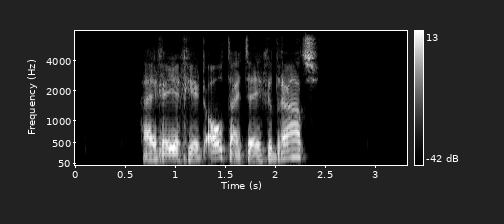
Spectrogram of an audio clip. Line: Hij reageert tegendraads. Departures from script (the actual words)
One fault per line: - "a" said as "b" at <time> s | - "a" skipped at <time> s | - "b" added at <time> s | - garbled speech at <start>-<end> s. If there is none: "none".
- "altijd" added at 1.3 s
